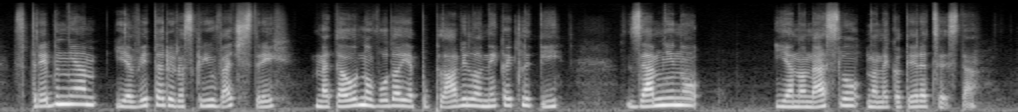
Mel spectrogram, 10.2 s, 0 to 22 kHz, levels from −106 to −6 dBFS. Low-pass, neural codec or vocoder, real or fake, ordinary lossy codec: 19.8 kHz; codec, 44.1 kHz, 7.8 kbps, DAC; fake; none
